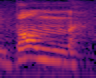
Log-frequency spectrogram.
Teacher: when we pronounce the letter M we close our mouths at the end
